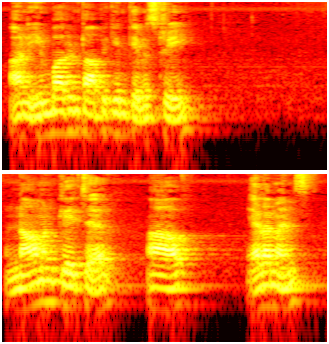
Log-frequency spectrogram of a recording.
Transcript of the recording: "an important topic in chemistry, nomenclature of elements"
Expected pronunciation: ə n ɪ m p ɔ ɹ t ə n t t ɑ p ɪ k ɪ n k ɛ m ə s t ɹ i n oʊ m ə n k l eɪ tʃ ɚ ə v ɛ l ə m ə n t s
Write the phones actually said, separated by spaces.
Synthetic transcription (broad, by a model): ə n ɪ m p ɔ ɹ t ə n t t ɑ p ɪ k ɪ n k ɛ m ə s t ɹ i n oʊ m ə n k l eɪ tʃ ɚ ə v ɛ l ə m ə n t s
